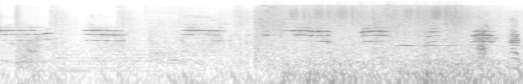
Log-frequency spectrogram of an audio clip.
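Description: Several cat meows, a few strung across the clip, rise over game sound effects and background noise nearby while people chat in Filipino during a multiplayer game session.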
